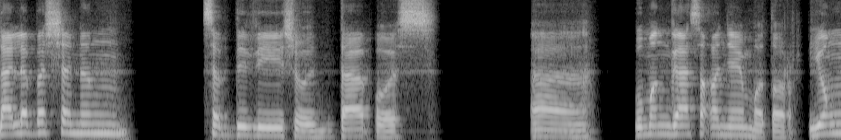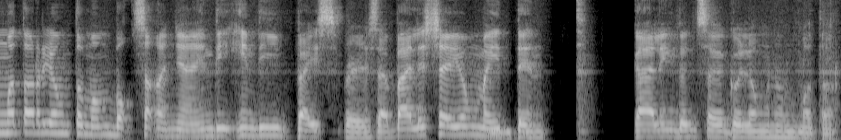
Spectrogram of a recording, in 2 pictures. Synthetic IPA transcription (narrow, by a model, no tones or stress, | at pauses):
laːlɐbasʃanɐŋ | sɐb̚d̪ɪvɪʃont̪aːpo̞s | ʔaː | bʊmɐŋɡasɐkɐɲːajʊŋmot̪o̞ɾjʊŋmot̪o̞ɾjʊŋt̪ʊmʊmbok̚sɐkɐɲːahɪnd̪ihɪnd̪ivajsvɛɹsɐbaːlɪʃajʊŋmɐjd̪ɛnt̪̚ | ɡ̥aːlɪŋd̪ʊnsɐɡʊloŋnʊŋmot̪o̰ɾ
